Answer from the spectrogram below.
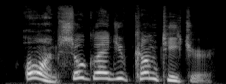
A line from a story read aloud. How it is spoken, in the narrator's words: he said eagerly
